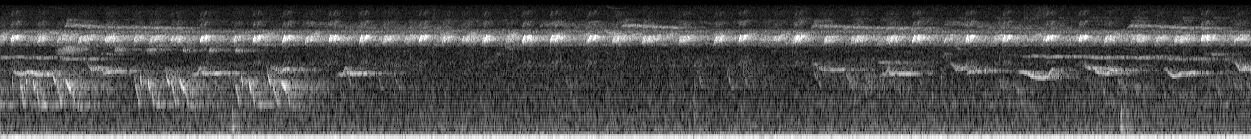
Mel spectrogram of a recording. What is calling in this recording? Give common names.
Amazonian Grosbeak, Thrush-like Wren, Buff-breasted Wren, Hauxwell's Thrush, White-bellied Tody-Tyrant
